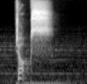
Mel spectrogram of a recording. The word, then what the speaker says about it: Jack: It's like Jacques. Oh, Jacques. Jacques. I thought it was jockeys. What, like a bag of talkies? Jockeys? Sounds like jockstrap. It's like jock with a softer J.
